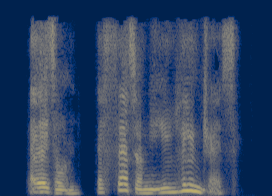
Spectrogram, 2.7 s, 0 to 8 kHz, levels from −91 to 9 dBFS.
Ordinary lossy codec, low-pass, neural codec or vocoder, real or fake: MP3, 48 kbps; 7.2 kHz; codec, 16 kHz, 1 kbps, FreqCodec, smaller model; fake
